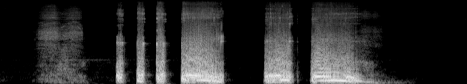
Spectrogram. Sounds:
Throat clearing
